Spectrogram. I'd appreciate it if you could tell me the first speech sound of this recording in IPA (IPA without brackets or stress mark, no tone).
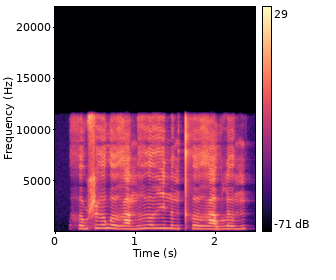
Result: h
